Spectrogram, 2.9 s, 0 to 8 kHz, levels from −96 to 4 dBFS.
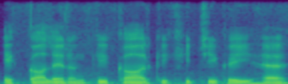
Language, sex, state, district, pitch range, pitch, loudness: Hindi, male, Punjab, Fazilka, 105-120 Hz, 115 Hz, -19 LUFS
